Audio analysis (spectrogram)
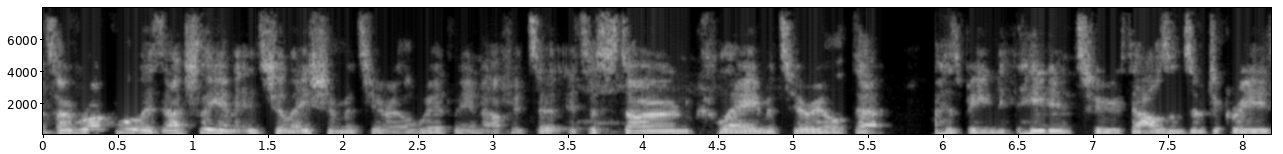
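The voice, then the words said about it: British accent. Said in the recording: “my British accent maybe makes it a little bit hard to...”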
